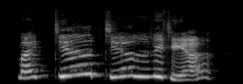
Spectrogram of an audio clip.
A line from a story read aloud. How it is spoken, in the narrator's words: she cried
